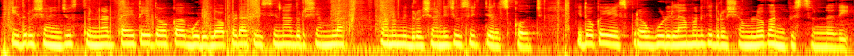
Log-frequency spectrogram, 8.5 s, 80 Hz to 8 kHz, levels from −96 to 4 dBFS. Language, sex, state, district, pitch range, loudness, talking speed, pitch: Telugu, female, Andhra Pradesh, Chittoor, 200-220 Hz, -13 LUFS, 145 wpm, 210 Hz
